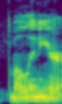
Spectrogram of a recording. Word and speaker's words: Mjolnir: the capabilities of the linear armor or mjolnir armor as it's spelled then allow me to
